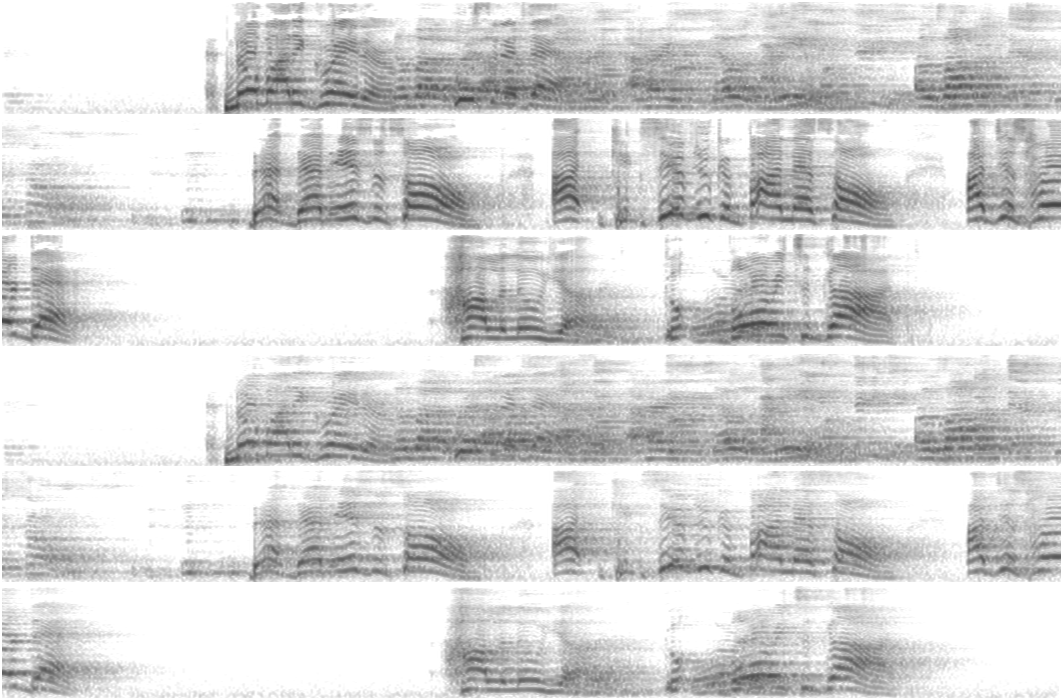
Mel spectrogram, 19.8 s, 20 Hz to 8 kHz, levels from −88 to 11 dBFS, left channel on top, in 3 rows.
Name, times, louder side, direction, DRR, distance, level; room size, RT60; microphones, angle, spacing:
voice 1, 1.4-2.5 2.8-3.5 8.2-9.6 10.1-12.2 12.6-13.7 16.0-16.9 17.4-18.8, left 7 dB, 75° left, 16 dB, 0.3 m, -27 dB
voice 2, 2.4-5.3 5.7-6.2 16.7-17.1 17.5-18.1, left 2 dB, 60° left, -1 dB, 3.7 m, -32 dB
voice 3, 3.5-3.8 4.1-5.7 6.1-7.1 7.5-8.4, right 1 dB, 50° right, -3 dB, 4.7 m, -45 dB
16.5 x 13.0 x 3.0 m, 0.91 s
head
